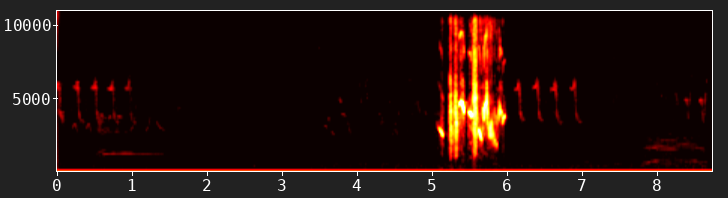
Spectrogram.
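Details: One short Wheatear song phrase of about a second, a tangle of scratchy, warbled notes sliding up and down, set in near silence with faint regular high chirps from another bird.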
